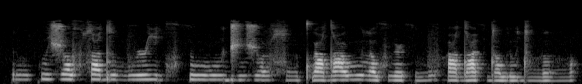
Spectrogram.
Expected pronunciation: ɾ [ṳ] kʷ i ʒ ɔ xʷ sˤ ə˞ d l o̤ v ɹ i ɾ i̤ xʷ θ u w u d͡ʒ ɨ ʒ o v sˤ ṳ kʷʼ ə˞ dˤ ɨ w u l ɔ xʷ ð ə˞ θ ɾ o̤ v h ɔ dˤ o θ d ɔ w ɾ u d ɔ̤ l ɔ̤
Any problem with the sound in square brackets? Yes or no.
yes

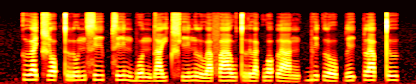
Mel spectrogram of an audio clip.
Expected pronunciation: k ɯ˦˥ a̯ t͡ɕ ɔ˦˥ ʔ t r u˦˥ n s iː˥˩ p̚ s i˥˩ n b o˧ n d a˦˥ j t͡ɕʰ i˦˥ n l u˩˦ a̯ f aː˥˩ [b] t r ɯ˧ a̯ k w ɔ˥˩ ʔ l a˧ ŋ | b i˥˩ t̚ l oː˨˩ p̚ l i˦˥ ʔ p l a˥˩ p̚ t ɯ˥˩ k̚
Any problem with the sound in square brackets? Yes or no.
yes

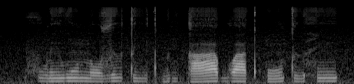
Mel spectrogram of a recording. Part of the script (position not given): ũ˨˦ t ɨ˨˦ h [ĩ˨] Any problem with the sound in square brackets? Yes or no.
yes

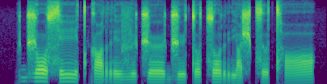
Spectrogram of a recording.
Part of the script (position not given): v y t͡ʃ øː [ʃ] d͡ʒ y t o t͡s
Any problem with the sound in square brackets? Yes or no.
yes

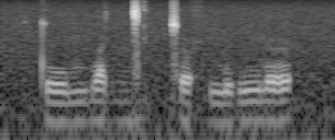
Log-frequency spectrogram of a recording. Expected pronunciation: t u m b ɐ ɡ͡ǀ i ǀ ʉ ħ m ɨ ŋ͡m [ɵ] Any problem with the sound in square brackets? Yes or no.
no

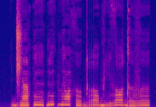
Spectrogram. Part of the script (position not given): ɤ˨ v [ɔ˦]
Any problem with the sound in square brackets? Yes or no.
yes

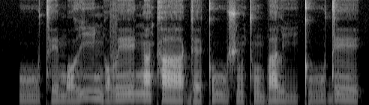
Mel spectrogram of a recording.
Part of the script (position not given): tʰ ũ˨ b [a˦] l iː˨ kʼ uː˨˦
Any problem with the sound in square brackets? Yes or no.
no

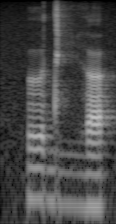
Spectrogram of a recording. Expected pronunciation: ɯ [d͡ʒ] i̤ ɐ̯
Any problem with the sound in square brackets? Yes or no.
yes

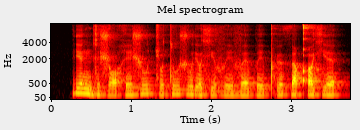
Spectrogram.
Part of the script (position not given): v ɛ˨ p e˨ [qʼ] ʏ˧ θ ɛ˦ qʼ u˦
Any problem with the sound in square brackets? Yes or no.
yes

